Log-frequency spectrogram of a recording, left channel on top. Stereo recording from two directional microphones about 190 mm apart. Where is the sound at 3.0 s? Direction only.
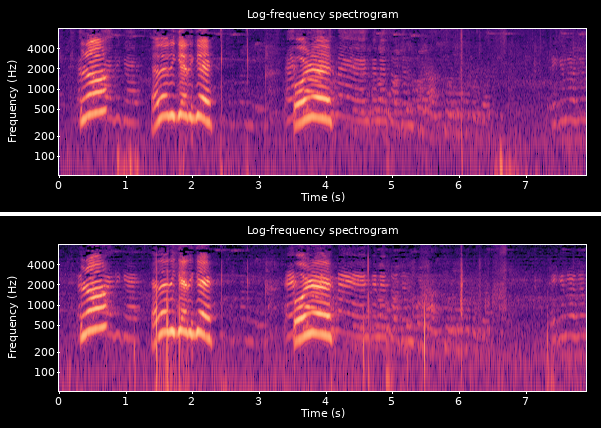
Centre (ahead or behind).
